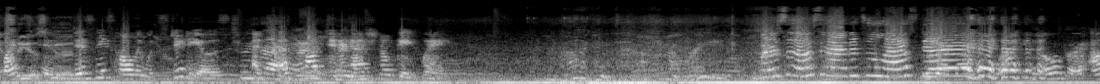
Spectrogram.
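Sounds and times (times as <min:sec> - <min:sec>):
faint voices talking: 0:00.0 - 0:11.0
gondola cabin low rumble: 0:00.0 - 0:11.0.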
